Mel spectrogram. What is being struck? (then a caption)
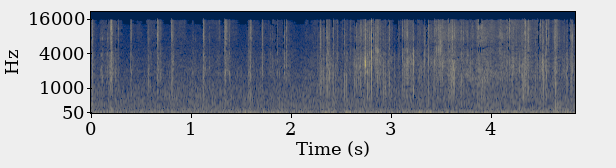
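Chocolate bar in metal foil wrapper. Fingertips rub, crinkle and pinch the crinkled gold foil wrapped around a solid rectangular chocolate bar. The result is a quiet, dense run of bright, crisp crackles and rustles that grow busier and slightly louder in the second half.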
